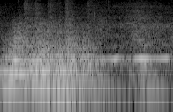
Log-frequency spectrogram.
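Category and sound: household object, chair noise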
